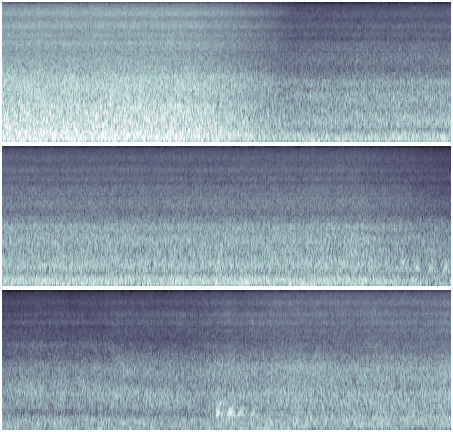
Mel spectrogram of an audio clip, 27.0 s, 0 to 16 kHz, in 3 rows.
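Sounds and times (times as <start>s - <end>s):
river rushing: 0.0s - 26.9s
road traffic rumble: 16.7s - 25.0s.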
